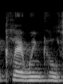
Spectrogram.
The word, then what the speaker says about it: Clare Winkel: There's not many Clare Winkels on LinkedIn. I'm in Brisbane, Australia, and my name is spelled CLAREWINKEL.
